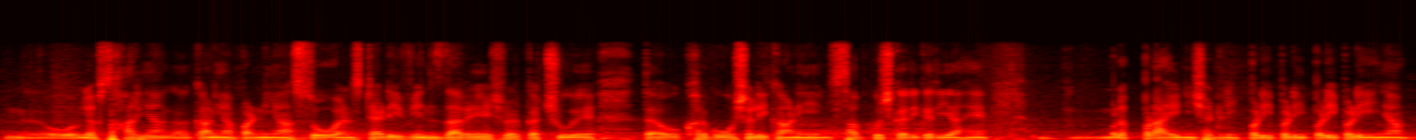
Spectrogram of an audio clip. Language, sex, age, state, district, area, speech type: Dogri, male, 30-45, Jammu and Kashmir, Jammu, rural, spontaneous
